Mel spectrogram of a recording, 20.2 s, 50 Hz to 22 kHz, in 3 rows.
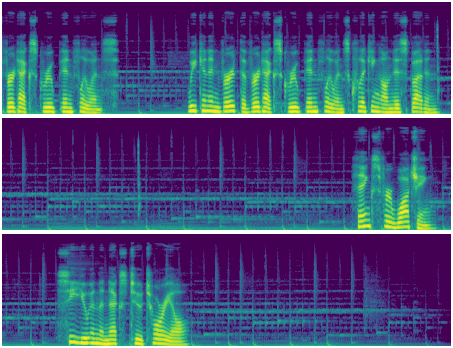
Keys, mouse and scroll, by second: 6.6 click, 8.8 click.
